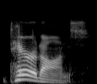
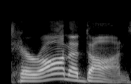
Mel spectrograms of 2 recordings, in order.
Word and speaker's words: pteranodons: reading this book and I'm saying pteranodons. That is not correct. It is pteranodons. There's an N-O in there I was completely missing. But anyway, they come across this trio of hungry pteranodons.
